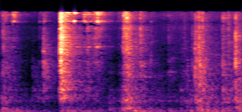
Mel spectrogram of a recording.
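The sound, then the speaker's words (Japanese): A door being locked with a key: one sharp clack followed by a few shorter rattling, scraping bursts of handling noise, moderately loud with no talking. “よし鍵も完了したので帰りながら”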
